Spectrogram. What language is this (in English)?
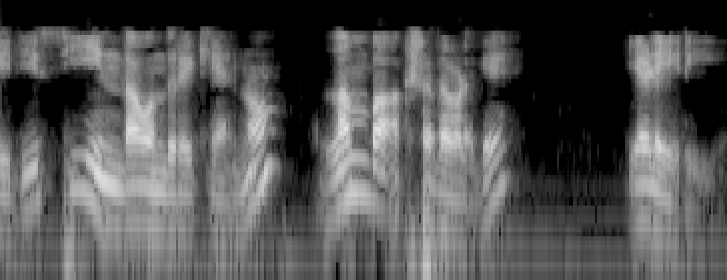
Kannada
